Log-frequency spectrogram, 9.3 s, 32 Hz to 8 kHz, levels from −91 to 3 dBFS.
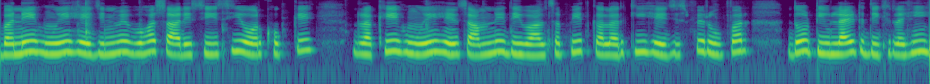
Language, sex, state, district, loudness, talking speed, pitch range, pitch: Hindi, female, Chhattisgarh, Raipur, -16 LUFS, 160 wpm, 230-270 Hz, 240 Hz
